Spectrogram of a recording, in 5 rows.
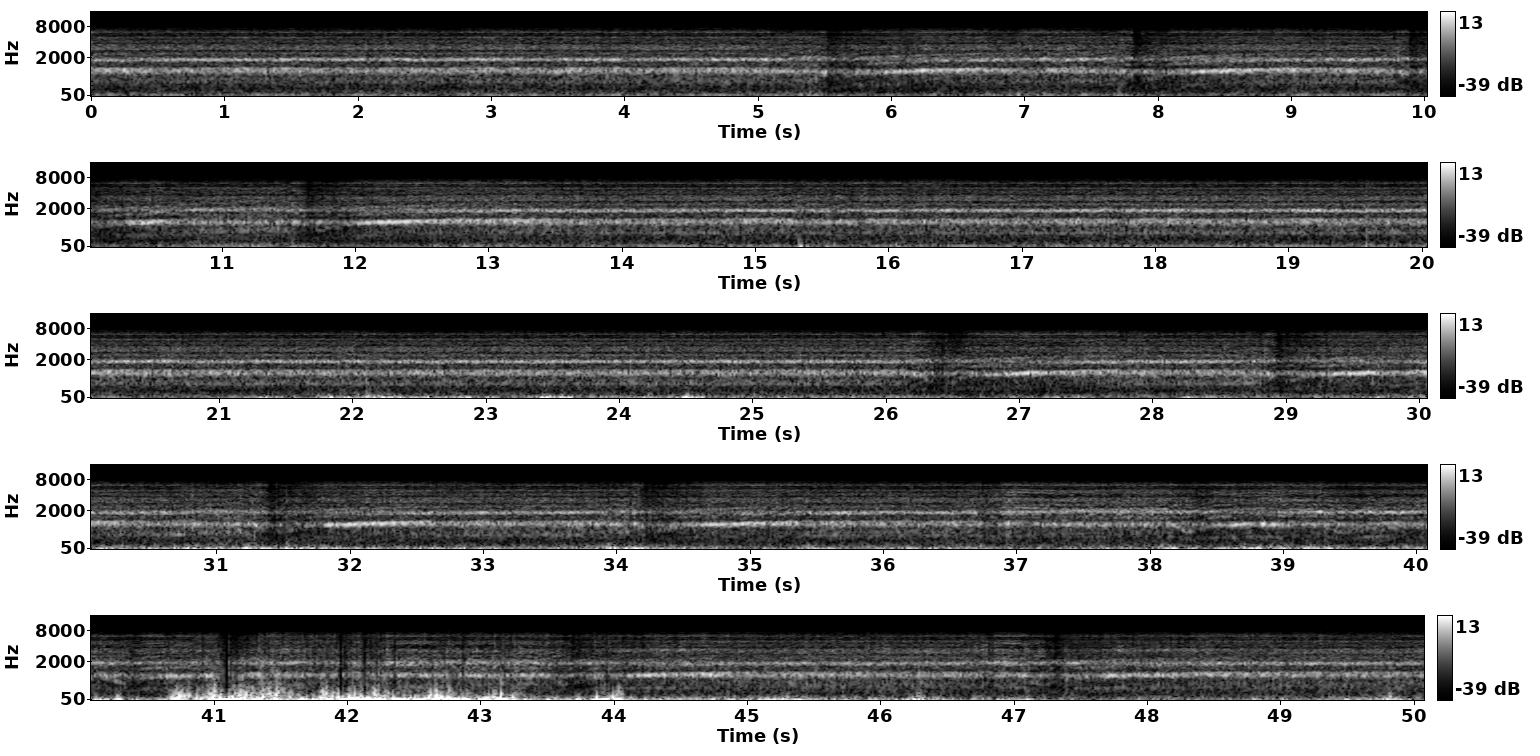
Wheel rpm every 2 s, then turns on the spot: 160, 160, 160, 150, 140, 130, 150, 160, 160, 160, 160, 160, 160, 130, 150, 140, 150, 150, 160, 140, 130, 150, 150, 140, 160.
none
